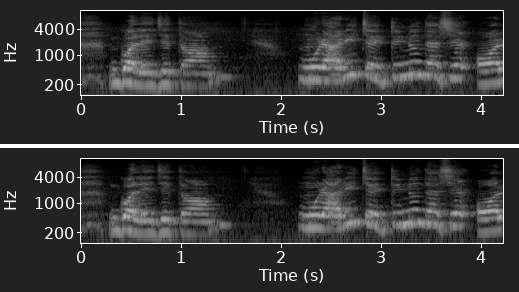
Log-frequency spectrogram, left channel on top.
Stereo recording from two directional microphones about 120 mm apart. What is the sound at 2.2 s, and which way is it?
A woman's voice, 15° right (ahead or behind).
